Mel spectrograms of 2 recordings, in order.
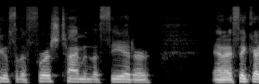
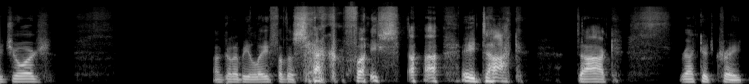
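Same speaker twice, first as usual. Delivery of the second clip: ordinary talk, nothing marked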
